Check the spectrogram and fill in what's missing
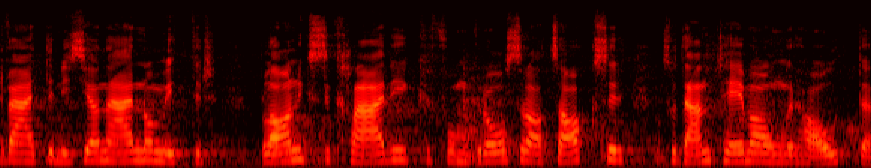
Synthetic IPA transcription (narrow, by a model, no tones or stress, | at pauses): ɾʋæːɾdənisjɑːnæːɾnɔmɪtdəɾ | plɑːnɪksɛɾkʰlæːɾikfɔmɡɾoːsɾɑːtsɑksə | t͡sudæmtʰeːmɑʊŋəɾɦɑwt̪ə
